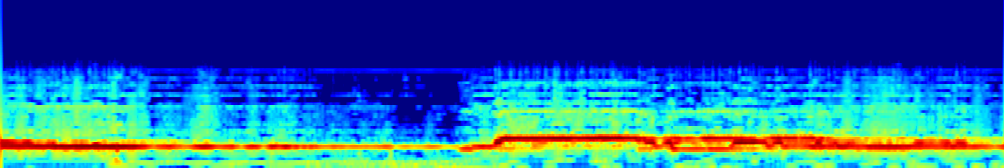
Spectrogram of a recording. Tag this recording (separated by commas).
inside a small room, Music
